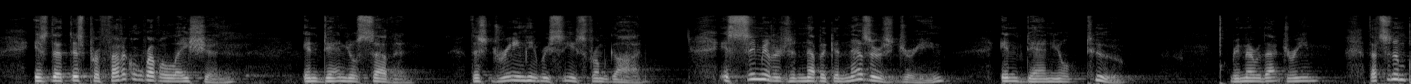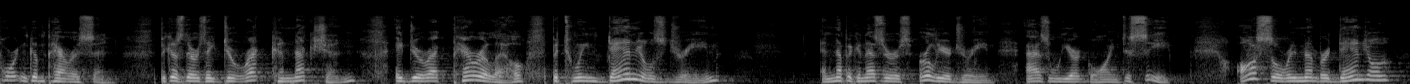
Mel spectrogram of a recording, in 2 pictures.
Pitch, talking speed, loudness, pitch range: 150 Hz, 115 wpm, -28 LUFS, 130-170 Hz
